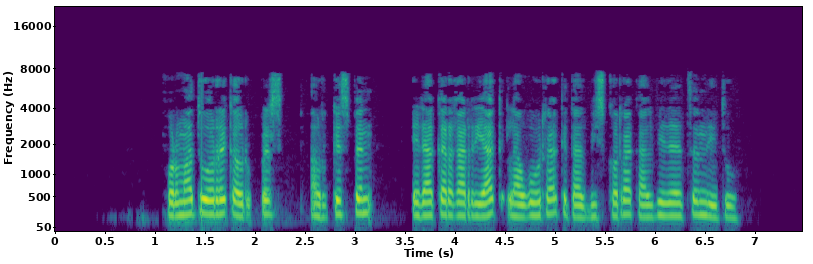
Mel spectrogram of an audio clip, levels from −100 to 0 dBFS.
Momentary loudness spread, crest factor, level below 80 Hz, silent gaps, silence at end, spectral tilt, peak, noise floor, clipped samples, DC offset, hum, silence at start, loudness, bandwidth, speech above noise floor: 11 LU; 18 dB; -70 dBFS; none; 0.65 s; -5.5 dB/octave; -2 dBFS; under -90 dBFS; under 0.1%; under 0.1%; none; 1.15 s; -19 LUFS; 7.8 kHz; over 72 dB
